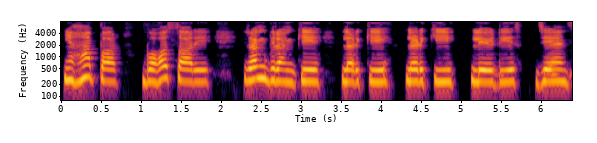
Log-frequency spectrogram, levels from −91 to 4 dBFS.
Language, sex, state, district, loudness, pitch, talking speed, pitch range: Hindi, female, Bihar, Saran, -15 LUFS, 240 Hz, 95 wpm, 235-255 Hz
